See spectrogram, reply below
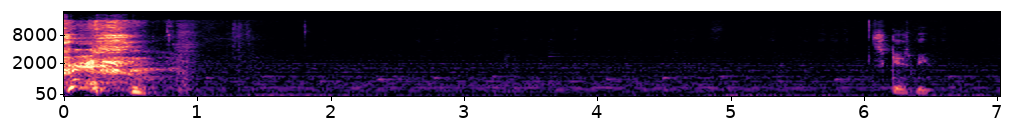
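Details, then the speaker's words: An adult streamer coughs during a live stream, apologizing for the coughing. "me excuse me while I sound like I'm coughing which I am obviously"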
